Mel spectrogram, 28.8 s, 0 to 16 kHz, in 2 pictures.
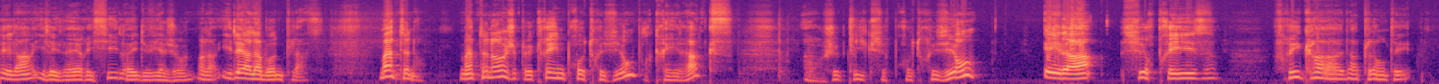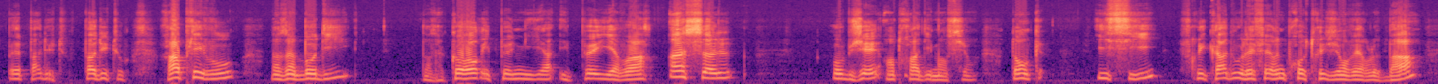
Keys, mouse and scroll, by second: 3.4 scroll down 1, 4.9 click, 5.8 right click, 9.9 click.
